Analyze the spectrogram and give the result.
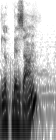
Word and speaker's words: Luc Besson: no, eh, digo, es, Luc Besson, pero es en francés es como que se pronuncia con Z, Luc Besson.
